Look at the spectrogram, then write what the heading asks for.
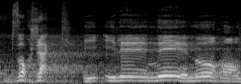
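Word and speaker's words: Dvořák: florac oui mais non c'est du tchèque oui là se prononcent dvorjak il est né mort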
